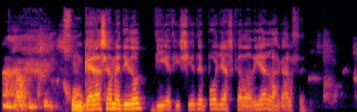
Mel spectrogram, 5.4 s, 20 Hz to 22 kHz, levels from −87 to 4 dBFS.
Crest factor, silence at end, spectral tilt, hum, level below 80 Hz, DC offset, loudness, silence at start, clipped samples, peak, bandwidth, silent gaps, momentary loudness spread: 16 dB; 0 s; -4.5 dB/octave; none; -56 dBFS; under 0.1%; -16 LUFS; 0.05 s; under 0.1%; 0 dBFS; 16.5 kHz; none; 12 LU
